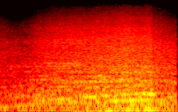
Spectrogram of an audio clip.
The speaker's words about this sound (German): Der Escherwiesplatz, das ist das Eingangstor zum Trendquartier Zürich-West. Oben auf der Hartbrücke braust der Verkehr, rundherum kreisen Autos und Lastwagen, Trams queren den Platz.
